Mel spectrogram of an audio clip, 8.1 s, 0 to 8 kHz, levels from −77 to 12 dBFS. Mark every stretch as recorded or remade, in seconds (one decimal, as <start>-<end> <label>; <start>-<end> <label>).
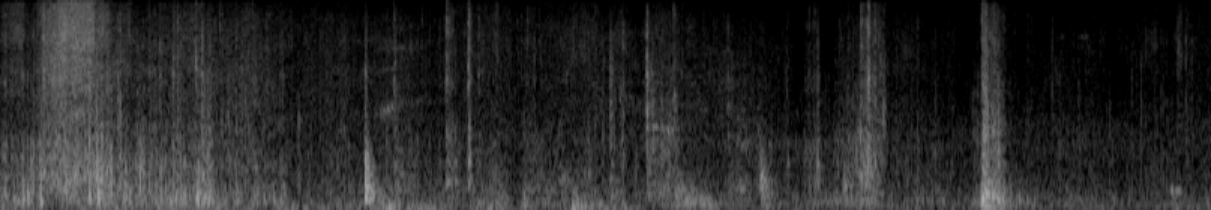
0.0-8.1 recorded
